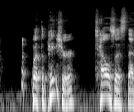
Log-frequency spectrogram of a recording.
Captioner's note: laughter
